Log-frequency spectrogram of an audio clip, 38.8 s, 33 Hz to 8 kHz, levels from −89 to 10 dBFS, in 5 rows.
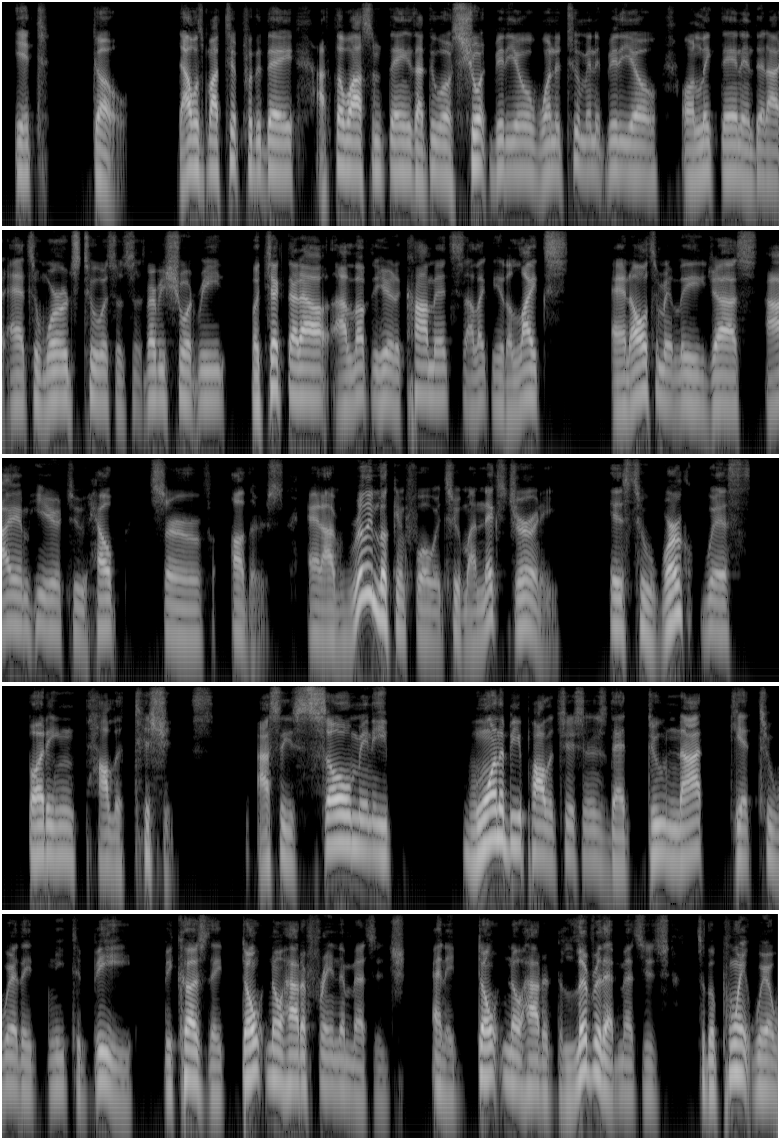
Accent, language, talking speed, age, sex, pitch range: American, English, 185 wpm, 50-69, male, 105-135 Hz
